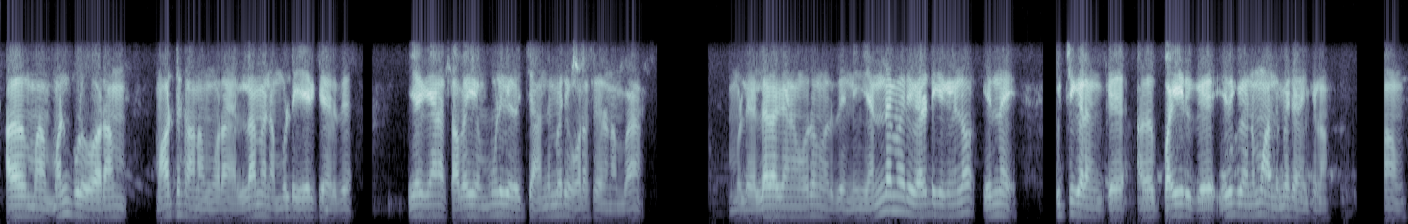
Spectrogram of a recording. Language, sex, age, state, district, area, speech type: Tamil, male, 18-30, Tamil Nadu, Kallakurichi, urban, conversation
